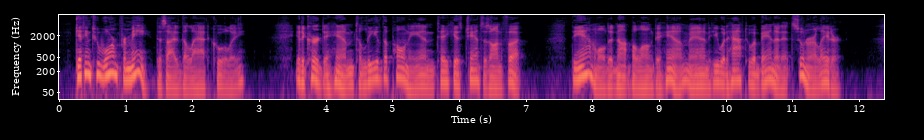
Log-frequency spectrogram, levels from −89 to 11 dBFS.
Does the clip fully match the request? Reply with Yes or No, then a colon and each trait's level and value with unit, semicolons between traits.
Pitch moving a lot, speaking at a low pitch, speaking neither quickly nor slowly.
Yes: wide, 8.5 semitones; very low, 85 Hz; average, 195 wpm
